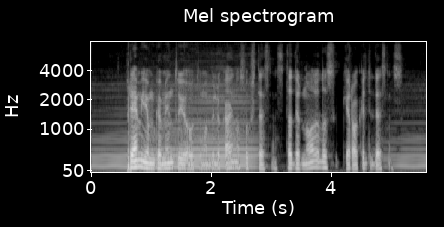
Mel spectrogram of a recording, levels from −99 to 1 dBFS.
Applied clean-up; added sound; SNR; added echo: none; Bowed string instrument; 11 dB; none.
